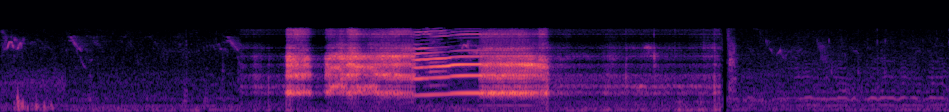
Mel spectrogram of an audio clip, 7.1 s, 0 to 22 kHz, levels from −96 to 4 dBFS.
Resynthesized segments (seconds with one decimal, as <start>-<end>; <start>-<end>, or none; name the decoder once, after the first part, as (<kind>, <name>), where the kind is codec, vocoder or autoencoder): 1.8-3.1 (codec, ZipCodec); 3.6-5.4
